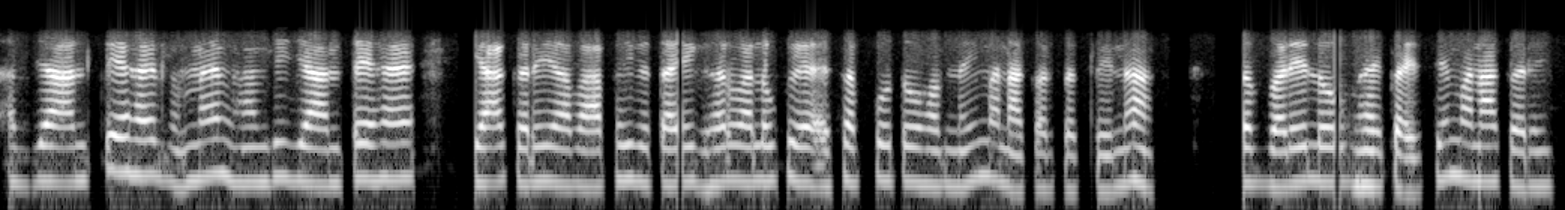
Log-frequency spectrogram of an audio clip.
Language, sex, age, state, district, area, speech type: Hindi, female, 60+, Uttar Pradesh, Bhadohi, urban, conversation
